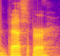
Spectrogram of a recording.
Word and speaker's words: VSEPR: spelt visepr but that sounds silly so we pronounce it vesper vesper is an acronym and it actually contains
